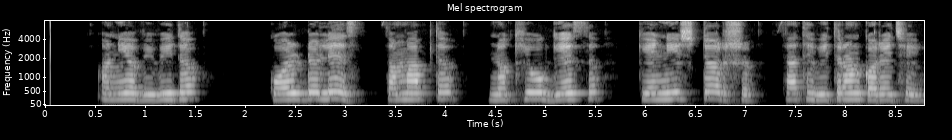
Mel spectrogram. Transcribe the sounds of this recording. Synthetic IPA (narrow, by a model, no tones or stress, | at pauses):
ənjəʋiʋid̪ʱ | kolɖlesː | əmap̚t̪ | nəkʰioɡes | kenisʈəɾs | sat̪ʰeʋit̪ɾəɳkəɾet͡ʃʰe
